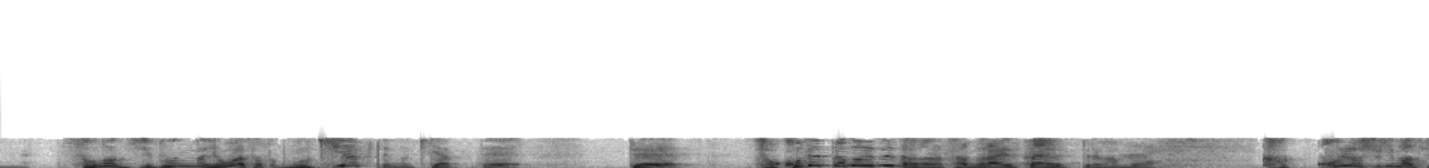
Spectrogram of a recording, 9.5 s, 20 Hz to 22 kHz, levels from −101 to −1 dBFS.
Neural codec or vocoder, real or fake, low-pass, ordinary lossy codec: none; real; 7.2 kHz; AAC, 16 kbps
